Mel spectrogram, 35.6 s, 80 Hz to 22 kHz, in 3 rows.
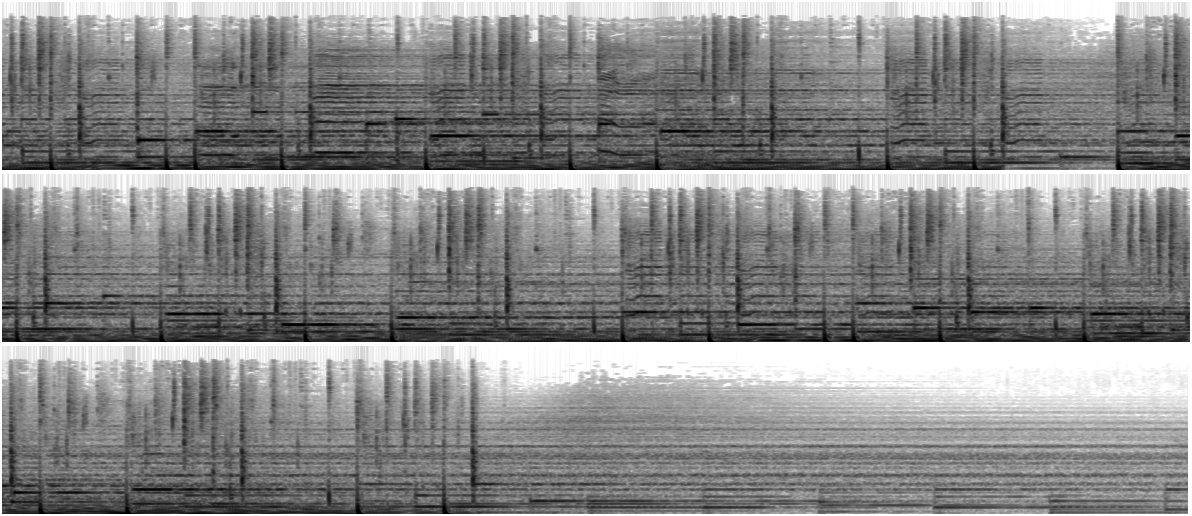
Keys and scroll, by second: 17.3 ctrl+d, 25.9 ctrl+z.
